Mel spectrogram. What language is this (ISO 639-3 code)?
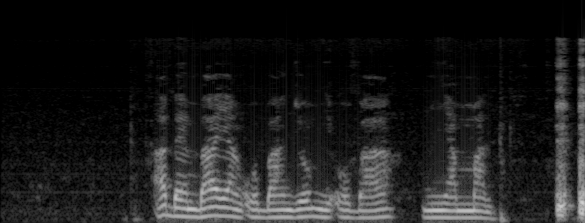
mbo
